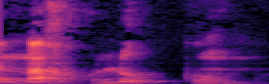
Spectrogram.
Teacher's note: مثلا نخلقکم، آپ دیکھیں نخلقکم دراصل میں تھا نخلقکم، لام کے بعد قاف ہے پھر اس کے بعد کاف ہے، قاف اور کاف دونوں قریب المخرج ہے یعنی ان کا مخرج نزدیک ہے، ایک جیسا نہیں ہے بلکہ نزدیک ہے، تو یہاں پہ بھی ادغام ہوگا، ایسے کہ پہلا جو ساکن ہے اسے ہم جو ہے حذف کر دیں گے اور دوسرا جو متحرک ہے اسے پڑھا جائے گا۔ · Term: ادغام متقاربین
